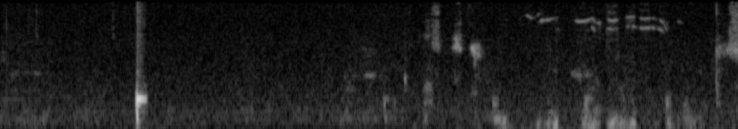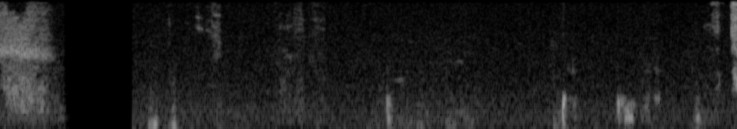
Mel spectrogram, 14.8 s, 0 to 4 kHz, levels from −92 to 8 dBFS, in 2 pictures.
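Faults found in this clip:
Call and media quality review, findings:

Channel delay (comb filtering), 7.56 s to end: sound turns slightly dull. One channel lags by about a sample before mono summing. First notch sits near 20 kHz, so inside the G.711 call path's 4 kHz band it mostly darkens the top.

Long network dropout, 8.01–8.70 s: short tail of the last sound fades to silence, then audio resumes with roughly 0.7 s missing. Likely a network outage. Receiver extended the last sound briefly, then played nothing until packets returned.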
